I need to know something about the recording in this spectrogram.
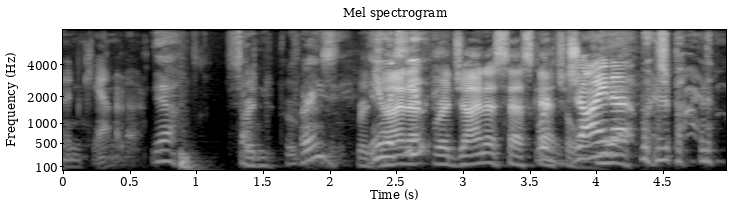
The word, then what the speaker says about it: Regina: I go, well, what's Regina? I don't understand. And Scott goes, it's pronounced Regina.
